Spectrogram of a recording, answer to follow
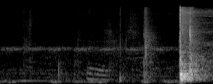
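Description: Homemade compressed-air gun firing with one sudden loud blast near the end, as its back end blows off under the pressure.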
